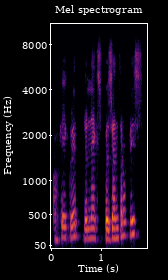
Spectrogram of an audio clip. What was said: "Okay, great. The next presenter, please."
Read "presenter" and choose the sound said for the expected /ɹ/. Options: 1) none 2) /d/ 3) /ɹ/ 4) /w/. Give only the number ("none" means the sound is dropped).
1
